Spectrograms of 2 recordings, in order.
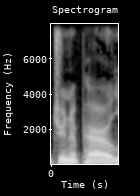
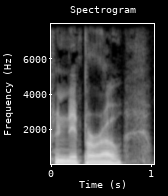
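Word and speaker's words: Junípero: That's my preferred pronunciation. You know, this is a California brand. This is not Junipero. We ain't out there in Spain. I'm sorry. I know it's the Spanish word.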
